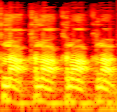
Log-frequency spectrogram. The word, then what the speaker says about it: Knorr: It's just that someone is saying knorr because that's the right pronunciation.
